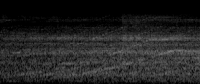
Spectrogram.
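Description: Steady din of a pachinko parlor: a wash of noise from many machines, with faint electronic tones from their sound effects and a faint rising tone about a second in.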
